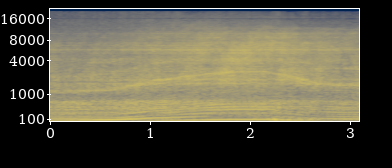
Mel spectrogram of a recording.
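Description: Triumph Street Triple motorcycle fitted with an Arrow Veloce slip-on exhaust, its engine revved and held around 3,000 RPM, a steady close drone with rising harmonics and no talking.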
